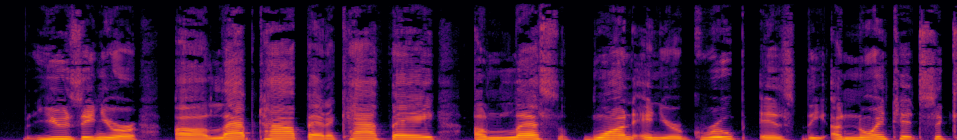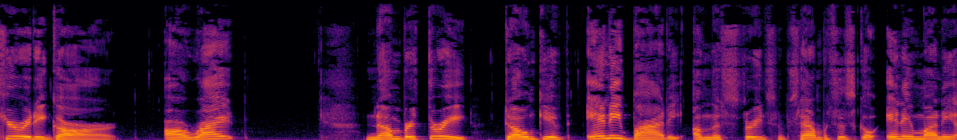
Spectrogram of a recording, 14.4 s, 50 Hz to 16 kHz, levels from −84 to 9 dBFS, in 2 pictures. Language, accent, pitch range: English, American, 175-230 Hz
